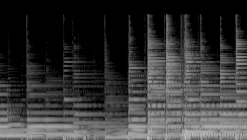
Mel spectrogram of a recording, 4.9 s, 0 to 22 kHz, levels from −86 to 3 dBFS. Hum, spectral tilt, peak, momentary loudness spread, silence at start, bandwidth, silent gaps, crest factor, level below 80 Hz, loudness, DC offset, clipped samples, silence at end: none; -5 dB/octave; -10 dBFS; 10 LU; 0 s; 14.5 kHz; none; 18 dB; -40 dBFS; -28 LUFS; under 0.1%; under 0.1%; 0 s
